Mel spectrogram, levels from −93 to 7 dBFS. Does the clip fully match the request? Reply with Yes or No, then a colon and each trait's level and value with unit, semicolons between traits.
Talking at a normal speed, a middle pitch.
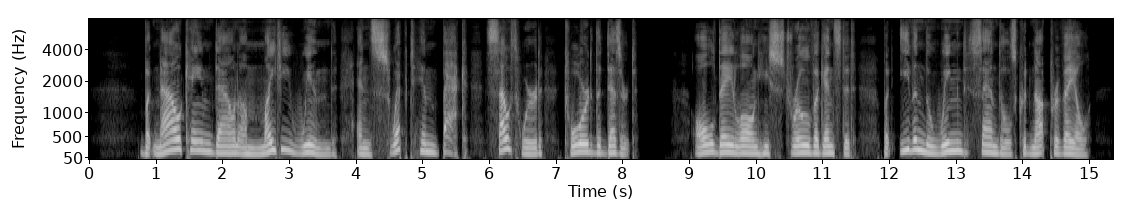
No: slow, 115 wpm; medium, 150 Hz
